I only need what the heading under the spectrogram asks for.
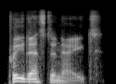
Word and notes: Predestinate: British English

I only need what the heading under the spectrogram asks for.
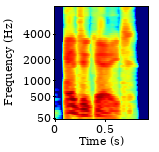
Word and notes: educate: British English

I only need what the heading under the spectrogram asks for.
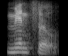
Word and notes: menthol: Indian

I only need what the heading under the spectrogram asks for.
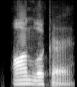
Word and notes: onlooker: American English

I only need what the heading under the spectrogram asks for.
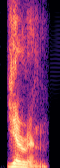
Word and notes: yarran: Indian

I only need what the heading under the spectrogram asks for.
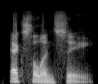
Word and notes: Excellency: American English

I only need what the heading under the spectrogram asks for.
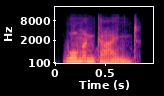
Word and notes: womankind: Indian

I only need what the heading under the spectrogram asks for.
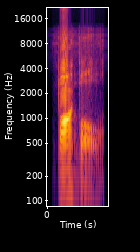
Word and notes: bauble: American English

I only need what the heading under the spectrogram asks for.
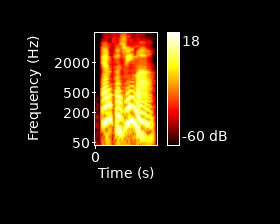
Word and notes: emphysema: American English

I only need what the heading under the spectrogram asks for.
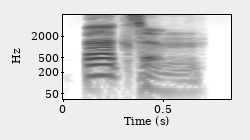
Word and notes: irksome: British English

